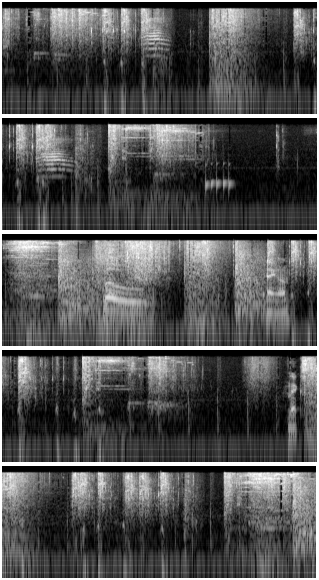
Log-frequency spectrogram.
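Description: Swords clash and strike in quick, repeated hits.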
